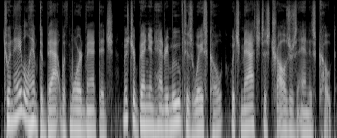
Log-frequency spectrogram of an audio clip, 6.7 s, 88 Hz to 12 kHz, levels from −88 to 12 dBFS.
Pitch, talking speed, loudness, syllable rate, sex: 130 Hz, 185 wpm, -18 LUFS, 5.1 syllables/s, male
